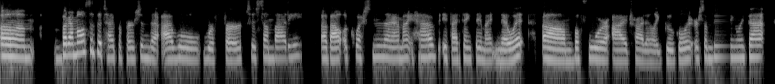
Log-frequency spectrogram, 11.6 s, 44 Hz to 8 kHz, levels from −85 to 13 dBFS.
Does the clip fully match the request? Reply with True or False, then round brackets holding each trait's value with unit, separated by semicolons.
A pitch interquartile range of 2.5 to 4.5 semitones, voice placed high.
True (2.8 semitones; 210 Hz)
